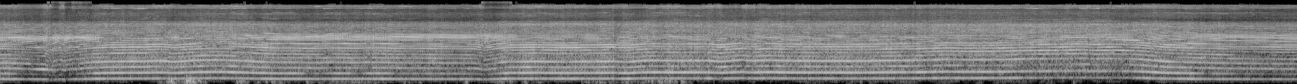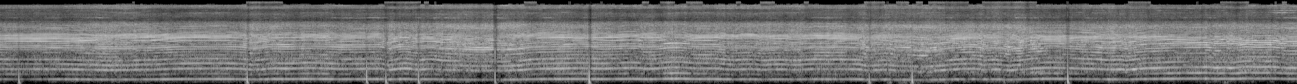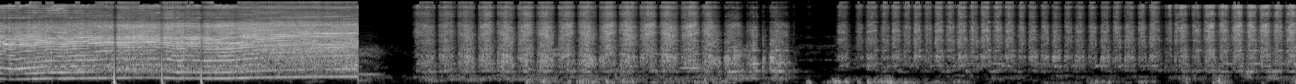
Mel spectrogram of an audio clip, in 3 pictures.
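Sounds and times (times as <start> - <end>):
angle grinder whining: 0.0 - 38.9
fast rhythmic scraping: 30.1 - 38.9.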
